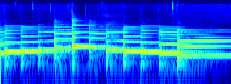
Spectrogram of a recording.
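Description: Piano plays the blues scale one note at a time, including the flat five, in a steady ascending-then-settling sequence of about ten struck notes, each clearly separated, close and alone without talk.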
